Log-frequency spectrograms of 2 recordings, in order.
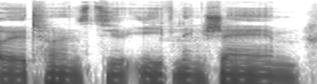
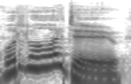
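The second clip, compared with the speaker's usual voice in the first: put-on confused boyfriend; 9 semitones higher than usual. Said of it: "He's like".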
